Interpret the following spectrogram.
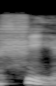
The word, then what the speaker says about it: Hsee: Well, this was an experiment devised by Christopher Shee at the University of Chicago. His name is spelled Hsee, if you want to look this up.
